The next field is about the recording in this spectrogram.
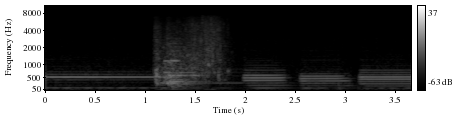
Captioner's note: whimsical music; water splashing; whimsical music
